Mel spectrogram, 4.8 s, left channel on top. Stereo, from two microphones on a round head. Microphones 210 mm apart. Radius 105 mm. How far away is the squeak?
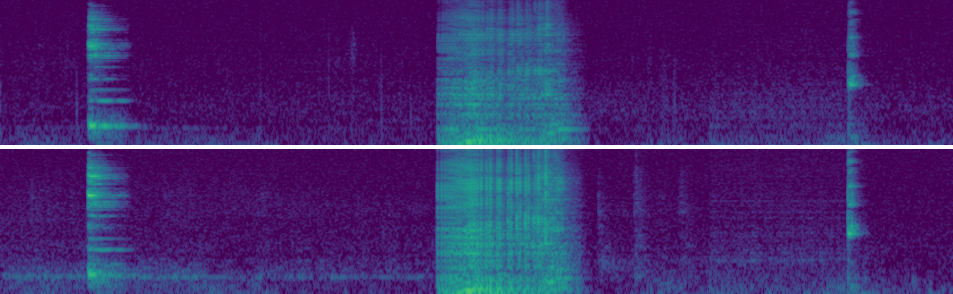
About 1.1 m.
